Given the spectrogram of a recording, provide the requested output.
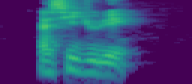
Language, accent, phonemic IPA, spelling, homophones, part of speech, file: French, France, /a.si.dy.le/, acidulé, acidulai / acidulée / acidulées / aciduler / acidulés / acidulez, verb / adjective, LL-Q150 (fra)-acidulé.wav
- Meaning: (verb) past participle of aciduler; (adjective) slightly acid; tart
